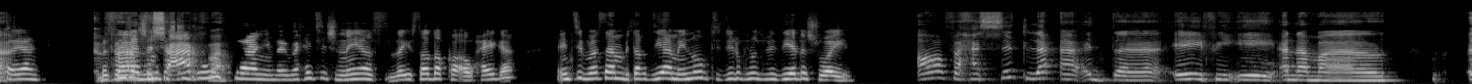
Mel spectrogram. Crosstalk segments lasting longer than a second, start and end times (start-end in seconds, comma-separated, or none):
1.1-2.3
